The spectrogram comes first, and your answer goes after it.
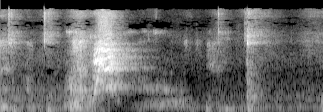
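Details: Pet Indian Spitz giving one loud, sharp, high bark in the middle, surrounded by quieter rustling and a couple of soft yips and a short person's voice.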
